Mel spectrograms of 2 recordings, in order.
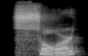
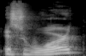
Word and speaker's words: sword: So I learned how to pronounce sword. For example, I used to say sword when I was, because I just read the word, right?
